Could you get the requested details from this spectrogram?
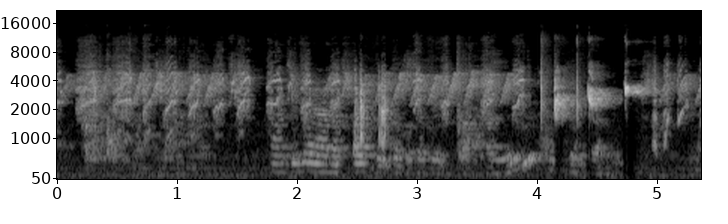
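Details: Hand-reared greater green leafbird master song: rapid buzzy trills sliding up and down, some lower warbles, then a few clear high whistled notes and sharp clicks toward the end.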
